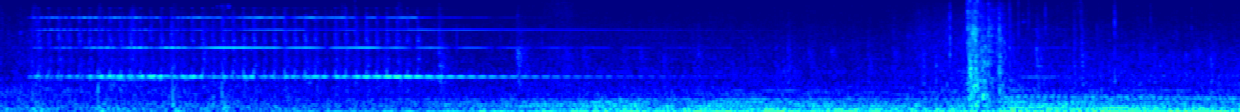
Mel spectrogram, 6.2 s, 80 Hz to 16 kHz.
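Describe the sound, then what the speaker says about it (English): A payphone in Alan Wake 2 rings steadily with a high electronic trill over a low hum, fading after a couple of seconds as background noise builds. "The payphone at the edge of the plaza was ringing again."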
